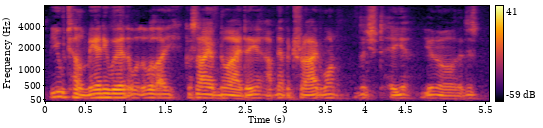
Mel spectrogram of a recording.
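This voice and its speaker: A man's voice: lowish voice, fairly even intonation, fairly quick, a bit bright, husky, distant mic. A man giving a casual, rambling, understated show-and-tell, speaking off the cuff. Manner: rambling, self-effacing, understated. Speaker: hobbyist presenter.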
